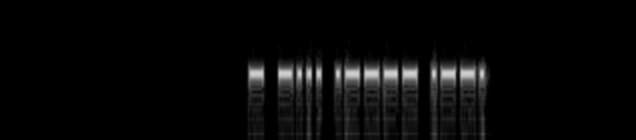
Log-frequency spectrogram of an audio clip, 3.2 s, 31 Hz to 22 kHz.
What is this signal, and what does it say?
Morse code, heard as a keyed tone, about 51 wpm, 700 Hz. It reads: TB1P
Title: DXCC-100 Call Signs - 4 Characters - 50wpm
